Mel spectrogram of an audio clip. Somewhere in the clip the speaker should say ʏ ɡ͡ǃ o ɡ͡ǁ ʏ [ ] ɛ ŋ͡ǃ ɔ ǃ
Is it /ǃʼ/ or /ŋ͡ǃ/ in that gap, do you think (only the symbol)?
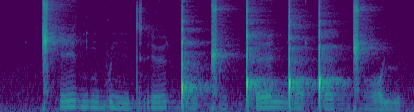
ǃʼ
